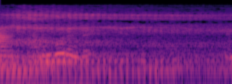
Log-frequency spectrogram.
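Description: Small engine of a passing auto-rickshaw, running with a fast low pulse that fades as it goes by.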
